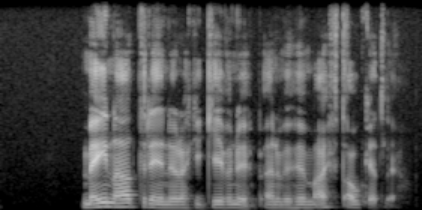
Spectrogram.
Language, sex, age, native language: Icelandic, male, 20-29, Icelandic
